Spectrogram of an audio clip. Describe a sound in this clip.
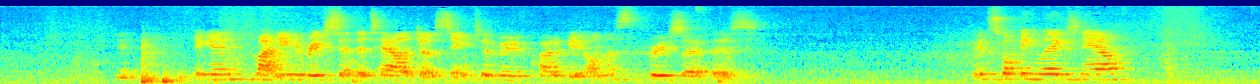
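A young woman speaks calmly and clearly nearby.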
